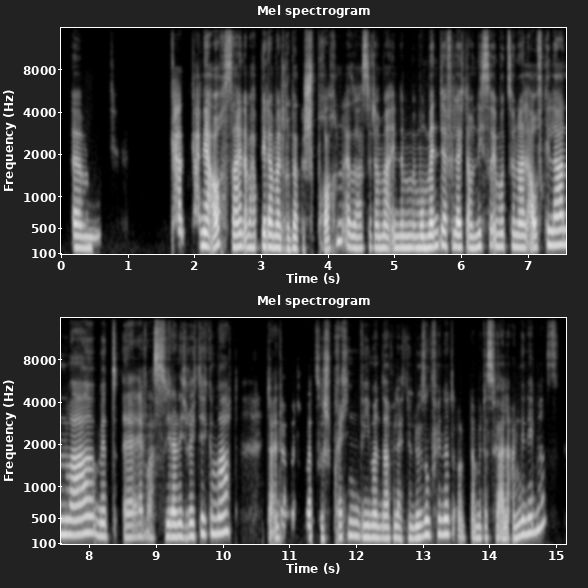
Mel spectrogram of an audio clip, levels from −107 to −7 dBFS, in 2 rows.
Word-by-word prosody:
ähm 185 - 0 1.1
kann - - +1
kann 220 - -2
ja 210 -3 +7
auch 205 +7 +7
sein, 200 +1 +2
aber 195 - +2
habt 195 +1 -5
ihr 210 - +8
da 200 -1 +6
mal 190 -1 +4
drüber 175 +1 +1
gesprochen? 170 - -2
Also, 190 -2 0
hast 180 +1 -4
du - - -4
da 185 -2 -1
mal 180 0 +1
in 180 +2 -2
'nem 185 0 +1
M - - -2
Moment, 195 +3 +4
der 225 -2 +4
vielleicht 200 -2 +2
auch 180 - +1
nicht 200 +2 -1
so - - -3
emotional 200 -2 0
aufgeladen 235 +4 +3
war, 245 +3 +3
mit: 210 -3 -4
„Äh, 195 +2 -5
was 185 - -8
wieder 200 0 +2
nicht 200 -2 -2
richtig 210 +4 -1
gemacht”, 260 +3 0 0.5
da - - -5
einfach 195 +1 -6
mal 280 - -12
drüber 190 0 -5
zu 175 - -7
sprechen, 205 +4 -5
wie 190 0 -1
man 190 -1 0
da 180 0 -1
vielleicht 185 -1 -5
'ne 180 - -3
Lösung 195 +6 0
findet 245 +2 -2
und 275 - -10
damit 185 0 -5
das 185 0 -5
für - - -4
alle - - -3
angenehm 235 - -1
ist? 455 - -25
195 Hz, 225 wpm, -25 LUFS, 185-225 Hz, 1.1 s, ihr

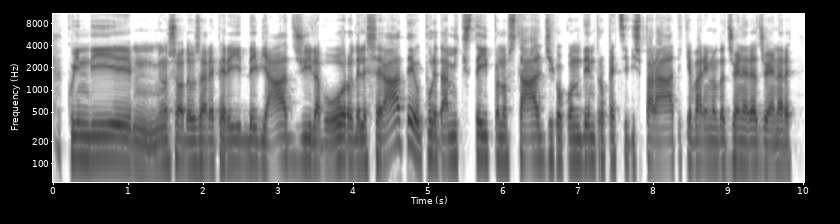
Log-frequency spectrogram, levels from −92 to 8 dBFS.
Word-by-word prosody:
quindi 115 -1 +1
mhmm, 95 -3 -4
non 105 +1 -1
so 105 0 +2
da 100 - -1
usare 105 0 0
per 105 -1 0
i 105 -1 -2
dei 105 0 0
viaggi, 110 +1 -1
lavoro, 105 +3 +1
delle 105 +1 +1
serate, 195 - +2
oppure 120 0 0
da 110 - +1
mixtape 120 +1 0
nostalgico, 115 0 0
con 110 0 -2
dentro 115 0 -1
pezzi 110 +1 -1
disparati 105 +1 -1
che - - -2
variano 105 -1 -1
da 105 - -1
genere 100 -1 +1
a 100 - +2
genere? 95 -1 0
110 Hz, 160 wpm, -23 LUFS, 105-115 Hz, -, so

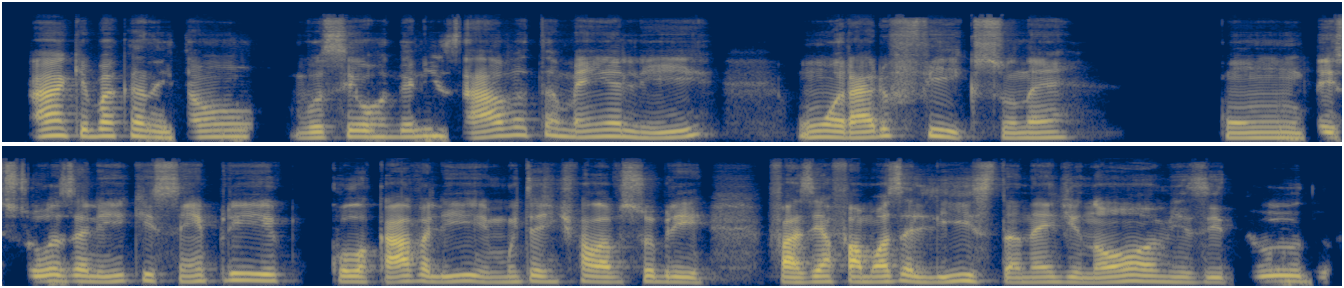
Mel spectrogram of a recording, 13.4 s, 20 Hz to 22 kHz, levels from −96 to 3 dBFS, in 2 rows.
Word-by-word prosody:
Ah, 205 +3 +7
que 195 -2 -2
bacana. 195 -3 +2
Então, 175 +4 -3 0.2
você 155 +4 -2
organizava, 175 +2 0
também, 190 -5 -2
ali, 175 +7 -3 0.4
um 170 - -1
horário 160 +2 +4
fixo, 170 -7 -3
né. 155 +2 -3 0.7
Com 145 +1 -2
pessoas 155 +2 -1
ali 155 0 0
que 175 +2 -4
sempre 175 +1 -1 0.2
colocava 155 +1 +4
ali 155 +1 -1
muita 145 +3 -4
gente 150 - -6
falava 145 -3 +3
sobre 140 -3 -1 0.3
fazer 140 +1 +5
a 155 - +4
famosa 150 +3 +4
lista, 155 +1 -1
né, 140 +1 -1
de 140 -1 -3
nomes 145 0 +1
e 135 - -2
tudo. 160 0 -1
160 Hz, 145 wpm, -23 LUFS, 150-175 Hz, 0.7 s, Ah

